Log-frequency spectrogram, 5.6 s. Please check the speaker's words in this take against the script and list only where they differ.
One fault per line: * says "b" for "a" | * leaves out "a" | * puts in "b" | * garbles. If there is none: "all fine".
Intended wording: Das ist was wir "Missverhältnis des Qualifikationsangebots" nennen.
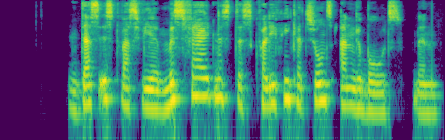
all fine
